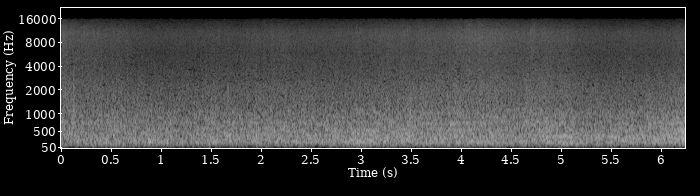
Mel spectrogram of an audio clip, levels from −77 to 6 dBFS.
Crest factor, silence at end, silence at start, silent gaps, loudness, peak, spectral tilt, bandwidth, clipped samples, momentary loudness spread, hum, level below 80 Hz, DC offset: 16 dB; 0 s; 0 s; none; -25 LUFS; -10 dBFS; -3.5 dB/octave; 16 kHz; under 0.1%; 3 LU; none; -64 dBFS; under 0.1%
